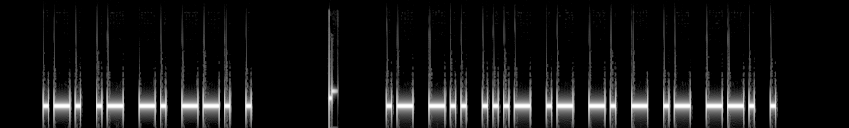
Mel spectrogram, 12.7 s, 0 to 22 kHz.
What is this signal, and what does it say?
Morse code, heard as a keyed tone, about 15 wpm, 700 Hz. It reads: RANGE ADVANTAGE
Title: Sentences from Top 900 Words - New Word Drill - 15wpm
